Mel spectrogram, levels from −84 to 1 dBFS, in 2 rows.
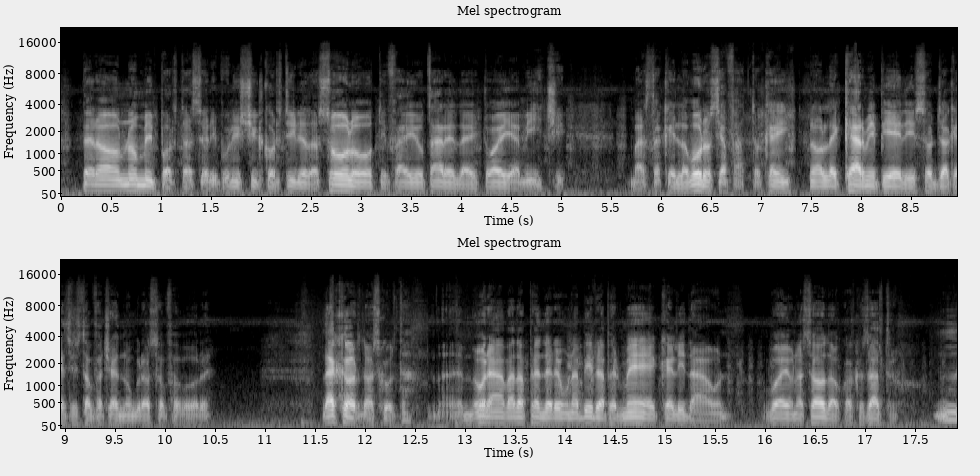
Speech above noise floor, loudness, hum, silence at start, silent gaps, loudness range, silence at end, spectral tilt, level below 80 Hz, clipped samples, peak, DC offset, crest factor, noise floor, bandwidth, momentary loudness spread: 27 dB; -24 LUFS; none; 0 s; none; 4 LU; 0 s; -5 dB/octave; -50 dBFS; under 0.1%; -2 dBFS; under 0.1%; 22 dB; -51 dBFS; 15 kHz; 14 LU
